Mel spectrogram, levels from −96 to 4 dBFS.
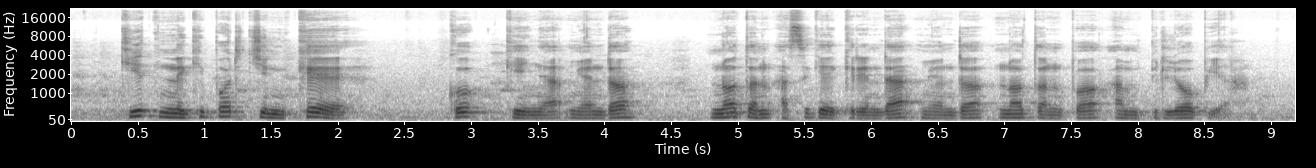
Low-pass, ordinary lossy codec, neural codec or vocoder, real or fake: none; none; none; real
